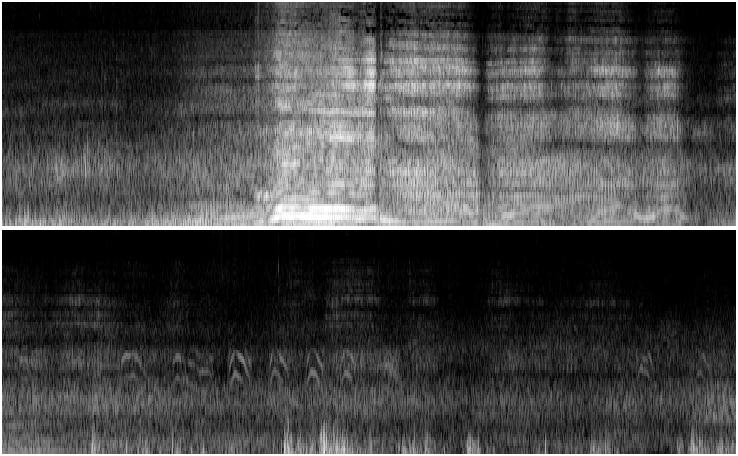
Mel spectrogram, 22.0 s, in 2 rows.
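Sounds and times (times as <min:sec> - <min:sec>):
car engine revving hard: 0:03.2 - 0:10.2.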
